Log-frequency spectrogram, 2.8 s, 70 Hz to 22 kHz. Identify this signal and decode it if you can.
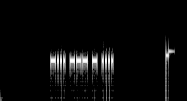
Morse code, heard as a keyed tone, about 52 wpm, 700 Hz. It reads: BOTH
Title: Sets of 4 Words - New Word Drill - 50wpm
